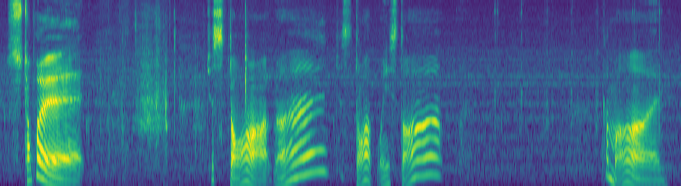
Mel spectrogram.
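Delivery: very slow, exasperated, frustrated, swooping, drawn-out rising tone. Struggling with a test that keeps failing: frustrated. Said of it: "I'm getting frustrated now".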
